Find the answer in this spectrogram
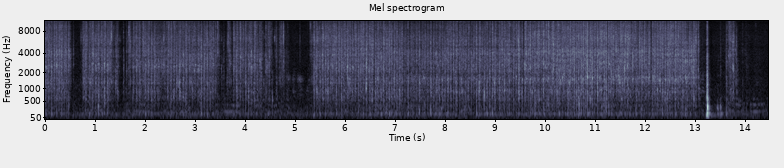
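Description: Small plastic baby bottle of water shaken hard: several bouts of rattling with short pauses, then a longer unbroken stretch, and one sharp knock near the end.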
